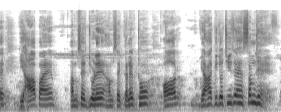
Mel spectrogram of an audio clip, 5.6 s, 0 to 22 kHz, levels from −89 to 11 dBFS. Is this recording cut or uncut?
uncut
